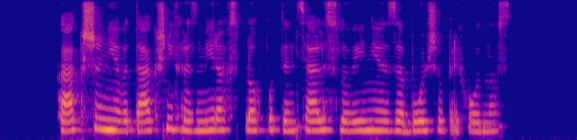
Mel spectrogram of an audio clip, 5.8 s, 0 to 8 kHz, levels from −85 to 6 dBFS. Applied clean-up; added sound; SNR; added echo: none; none; none; none.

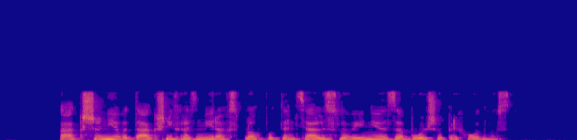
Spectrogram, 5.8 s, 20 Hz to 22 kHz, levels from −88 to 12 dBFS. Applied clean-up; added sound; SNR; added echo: neural mask model DeepFilterNet 3.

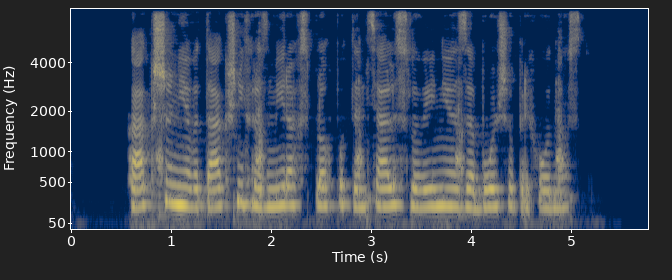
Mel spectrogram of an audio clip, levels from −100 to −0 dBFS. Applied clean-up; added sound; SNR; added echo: neural mask model Resemble Enhance denoiser.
